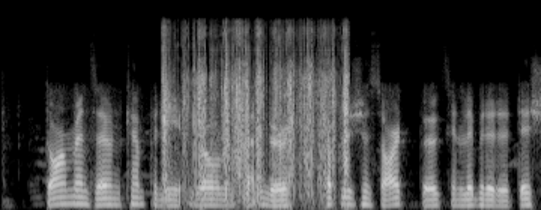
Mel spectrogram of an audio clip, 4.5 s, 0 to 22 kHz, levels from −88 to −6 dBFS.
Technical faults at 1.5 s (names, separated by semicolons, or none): Speex codec; cable scratch noise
